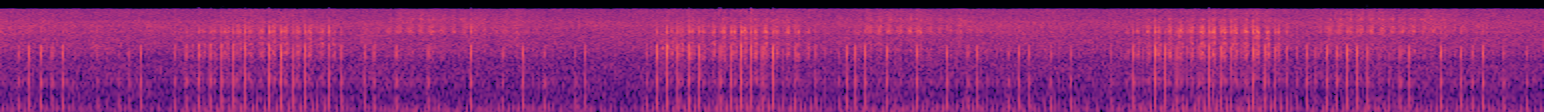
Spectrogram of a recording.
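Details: Domestic cat purr heard closely, a buzzing rattle that pulses with alternating in and out breaths, each surge lasting about a second before a short dip.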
